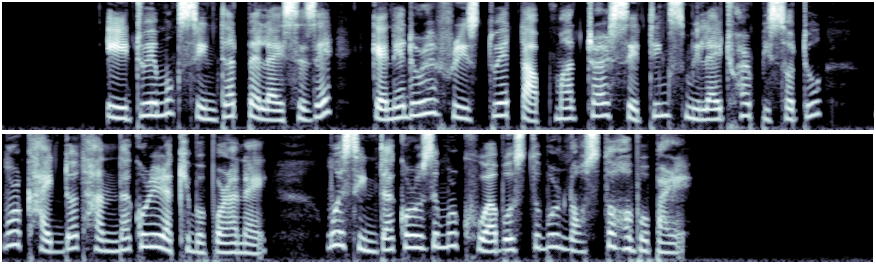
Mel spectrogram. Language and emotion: Assamese, fearful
